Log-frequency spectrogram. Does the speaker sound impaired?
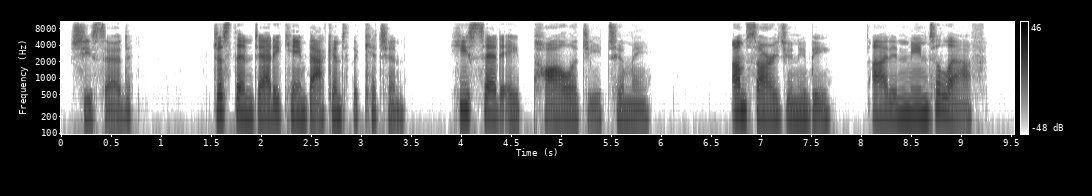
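No.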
